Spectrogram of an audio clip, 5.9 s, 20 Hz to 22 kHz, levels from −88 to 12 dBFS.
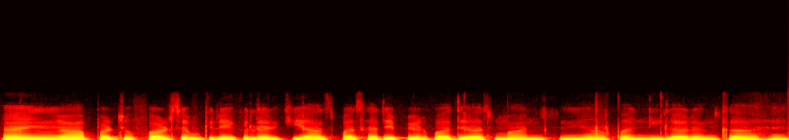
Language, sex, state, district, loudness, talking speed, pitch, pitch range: Hindi, female, Chhattisgarh, Jashpur, -14 LUFS, 255 wpm, 200 Hz, 195-205 Hz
